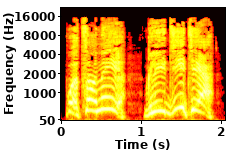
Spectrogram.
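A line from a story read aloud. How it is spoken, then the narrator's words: Sudden frantic yell. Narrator (Russian): вдруг истошно завопил Пушкин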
